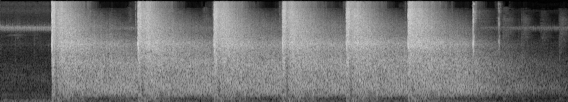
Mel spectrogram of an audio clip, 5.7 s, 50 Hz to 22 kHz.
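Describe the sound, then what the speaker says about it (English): A surplus Zastava revolver fires .357 Magnum rounds, six sharp, loud, evenly spaced shots with ringing decay that blurs between them, heard close at an outdoor range. "Now let's shoot 357, and you guys should be able to see not only sound difference, but also the recoil difference."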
